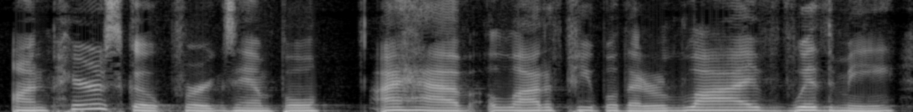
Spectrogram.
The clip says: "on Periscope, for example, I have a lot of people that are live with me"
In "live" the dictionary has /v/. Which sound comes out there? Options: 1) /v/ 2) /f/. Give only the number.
1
